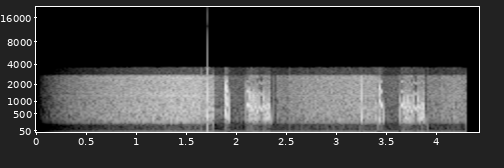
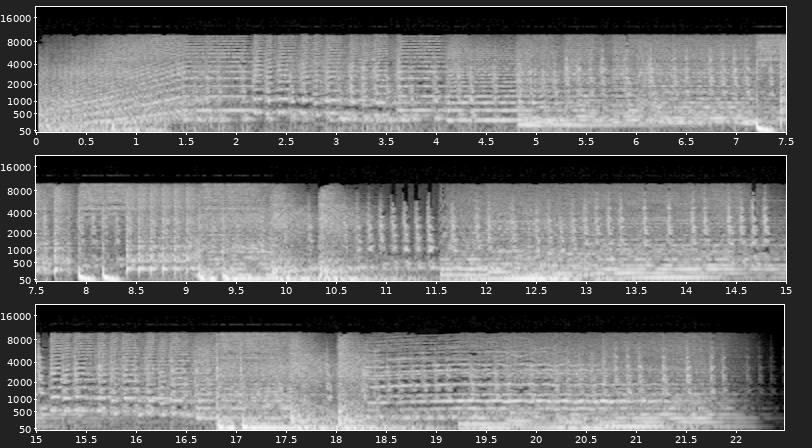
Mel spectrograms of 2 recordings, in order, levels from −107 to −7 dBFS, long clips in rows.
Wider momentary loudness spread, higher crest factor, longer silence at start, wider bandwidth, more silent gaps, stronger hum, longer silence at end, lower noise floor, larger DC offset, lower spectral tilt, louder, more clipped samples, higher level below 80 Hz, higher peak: first, 15 LU vs 5 LU; first, 26 dB vs 14 dB; first, 0.3 s vs 0 s; second, 3.7 kHz vs 10 kHz; neither; neither; second, 0.15 s vs 0.4 s; about the same, -46 dBFS vs -47 dBFS; neither; second, 5.5 dB/octave vs -4 dB/octave; second, -24 LUFS vs -20 LUFS; neither; second, -68 dBFS vs -26 dBFS; first, 0 dBFS vs -6 dBFS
